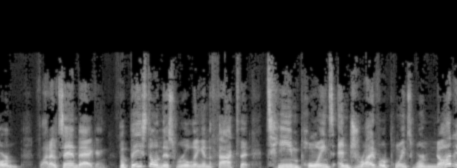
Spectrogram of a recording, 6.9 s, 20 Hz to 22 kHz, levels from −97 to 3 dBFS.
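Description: Throughout the speech, the gain swings up and down with the talker's level, a pumping motion of roughly 5 dB. Loud and quiet passages sit unnaturally close in level, so the whole clip sounds squashed. This is gain pumping. The likely cause is input gain set far too high for the microphone, with a fast limiter or compressor pulling the level down on each loud moment and releasing it in the gaps.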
